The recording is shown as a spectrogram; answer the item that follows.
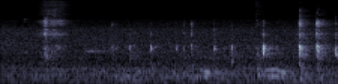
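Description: Quick irregular clicks of typing on a computer keyboard, sparse at first and growing faster near the end, heard through a video-call's audio.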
